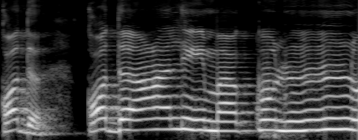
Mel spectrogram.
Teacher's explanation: لفظ ہے قد، قاف کو موٹا کر کے پڑھنا ہے ، آگے دال حروف قلقلہ میں سے ہے تو یہاں پر · آگے دال حروف قلقلہ میں سے ہے تو یہاں پر ہم قلقلہ کریں گے ، دال کے اوپر ساکن ہے، قد علم کل، کاف کے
